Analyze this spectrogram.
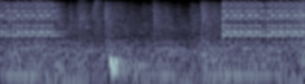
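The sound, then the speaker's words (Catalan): A telephone rings twice, each electronic burst separated by a silent pause, with a brief soft thump between rings, as Lieutenant Colonel Stanislav Petrov waits on the line for someone to answer during a false nuclear missile alarm. “Amb la cara desencaixada, torna a despenjar el telèfon.”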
